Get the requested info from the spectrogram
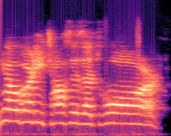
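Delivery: very slow, loud, drawn-out bellowing shout. Retelling a fight scene as the dwarf king swings his axe: shouting as Ungrim. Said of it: "he's just shouting".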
